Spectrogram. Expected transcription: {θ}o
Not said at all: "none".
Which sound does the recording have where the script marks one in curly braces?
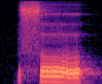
θ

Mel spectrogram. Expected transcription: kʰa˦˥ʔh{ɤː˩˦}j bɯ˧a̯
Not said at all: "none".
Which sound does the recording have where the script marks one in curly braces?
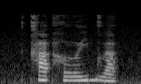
ɤː˦˥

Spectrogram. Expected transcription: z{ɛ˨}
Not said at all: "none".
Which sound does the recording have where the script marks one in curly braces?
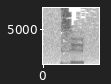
ɪ˨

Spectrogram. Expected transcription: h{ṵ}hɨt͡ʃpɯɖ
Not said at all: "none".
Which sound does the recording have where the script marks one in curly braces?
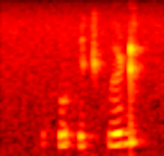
u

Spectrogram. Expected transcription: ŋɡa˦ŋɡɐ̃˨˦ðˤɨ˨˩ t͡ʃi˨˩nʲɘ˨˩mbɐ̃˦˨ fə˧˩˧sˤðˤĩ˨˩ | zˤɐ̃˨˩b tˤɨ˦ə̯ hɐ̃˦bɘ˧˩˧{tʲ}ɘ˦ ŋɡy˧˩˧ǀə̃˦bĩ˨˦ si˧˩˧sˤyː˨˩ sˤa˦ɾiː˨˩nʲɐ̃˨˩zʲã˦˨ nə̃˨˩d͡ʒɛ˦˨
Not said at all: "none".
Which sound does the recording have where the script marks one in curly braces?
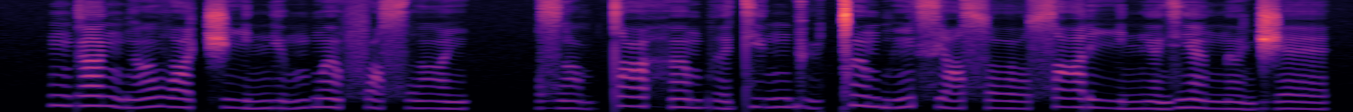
tʲ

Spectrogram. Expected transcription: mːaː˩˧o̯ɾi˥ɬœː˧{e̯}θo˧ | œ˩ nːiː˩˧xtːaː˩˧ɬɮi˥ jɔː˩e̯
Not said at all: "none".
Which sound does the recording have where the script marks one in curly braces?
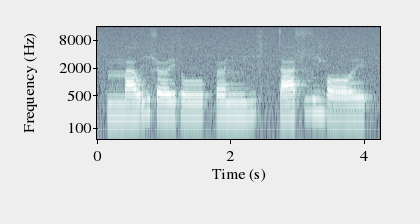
e̯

